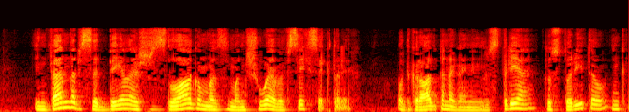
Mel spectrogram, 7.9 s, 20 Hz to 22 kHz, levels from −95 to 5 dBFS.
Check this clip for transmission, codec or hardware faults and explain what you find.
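The speech has one problem running the whole way through: low-delay AAC compression, likely AAC-ELD at a rate down around 16 kbps. At so few bits its frequency lines are coarsely quantized, so voices sound rough and grainy, with noise filling the gaps and nothing above 7.8 kHz.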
